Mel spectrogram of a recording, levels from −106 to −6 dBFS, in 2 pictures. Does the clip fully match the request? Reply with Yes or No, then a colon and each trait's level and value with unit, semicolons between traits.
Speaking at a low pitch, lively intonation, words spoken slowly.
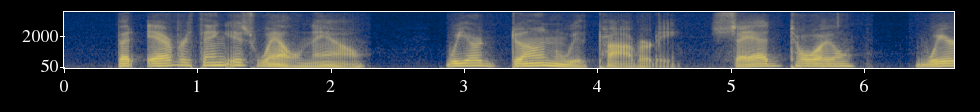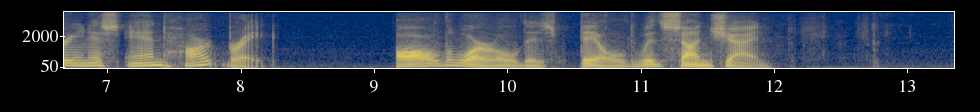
Yes: low, 115 Hz; wide, 7.4 semitones; slow, 105 wpm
